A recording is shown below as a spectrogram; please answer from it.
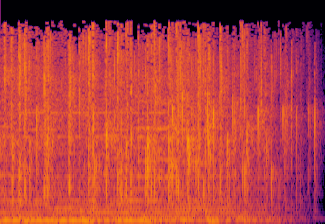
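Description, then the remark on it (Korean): A crowd of people applauds in thanks after a special lecture, dense overlapping claps forming a steady wash of sound for about three seconds before thinning out and fading at the end. “오늘 정말 특별한 강연을 해주신 김미영 교수님께 다시 한번 감사의 박수를 보내드립니다.”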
